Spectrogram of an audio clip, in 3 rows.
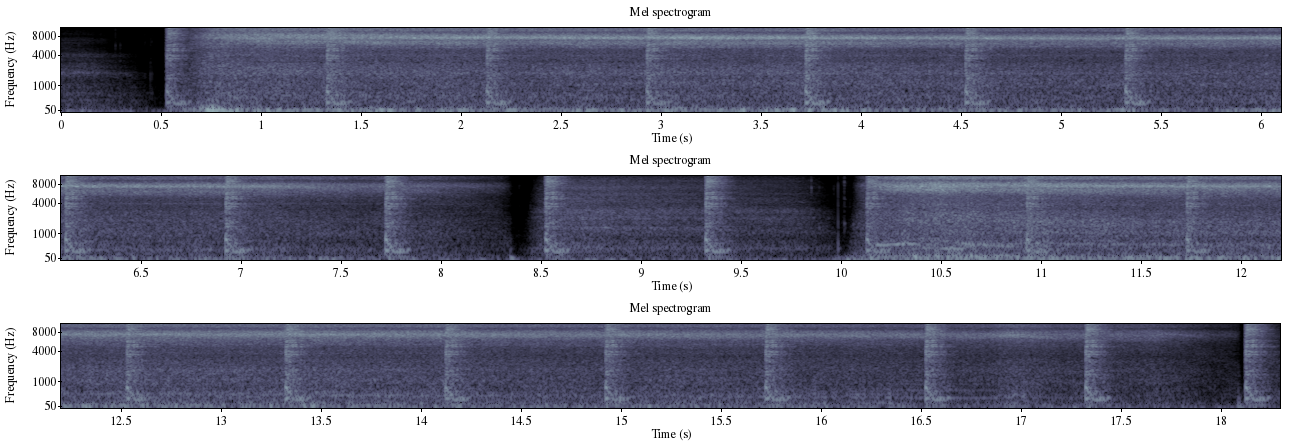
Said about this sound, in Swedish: Och övningen kommer vi att rivstarta med att göra 10 pulsslag på ett F alltså. F som är faster. Så vi kan börja här och testa.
